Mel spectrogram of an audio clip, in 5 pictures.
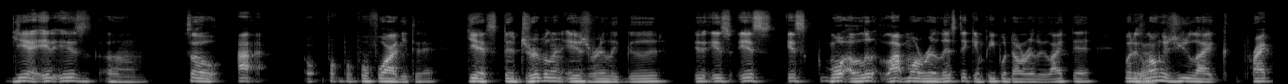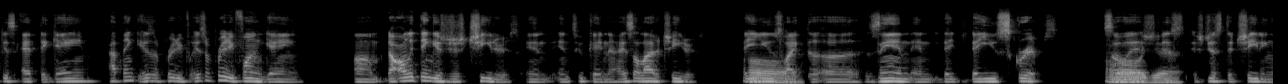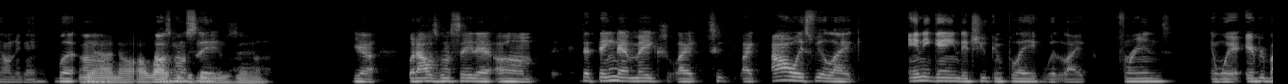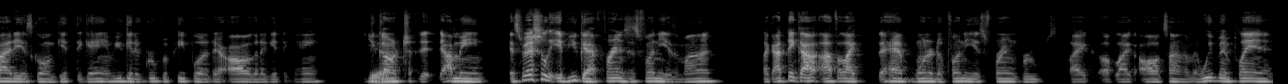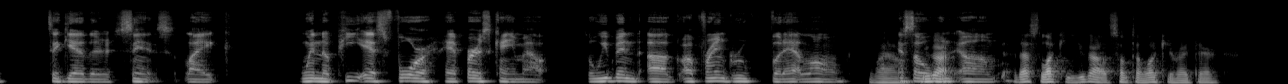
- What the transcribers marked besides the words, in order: none
- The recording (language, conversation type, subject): English, unstructured, What go-to board games, party games, or co-op video games make your perfect game night with friends, and why?
- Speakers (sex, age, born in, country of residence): male, 20-24, United States, United States; male, 30-34, United States, United States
